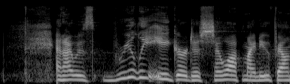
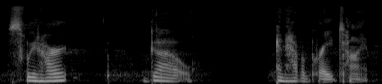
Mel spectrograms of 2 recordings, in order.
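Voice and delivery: tender father; 4 semitones lower, 9 dB quieter than usual. Retold or imitated. Father gently handing over keys.

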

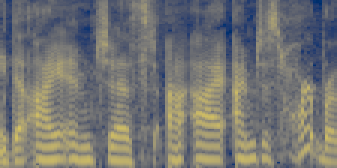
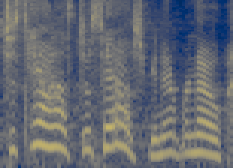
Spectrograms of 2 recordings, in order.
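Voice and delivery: much higher, quieter pleading friend voice; higher, softer insisting teen friend; friend Kathy; 7 semitones higher, 5 dB quieter than usual. Retold or imitated. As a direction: coax her in a high wheedling voice. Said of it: "And she goes".

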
